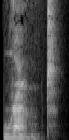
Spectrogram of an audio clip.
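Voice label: "rant", British English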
